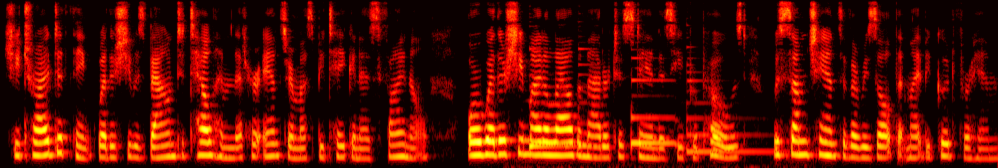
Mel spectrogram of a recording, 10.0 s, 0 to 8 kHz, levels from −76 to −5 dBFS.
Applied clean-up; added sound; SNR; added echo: none; Plucked string instrument; 11 dB; none.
